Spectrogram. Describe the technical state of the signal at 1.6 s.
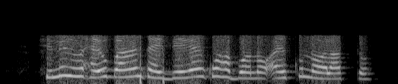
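At 1.6 s the signal sits inside a loud pop spanning 1.40 to 1.65 s, after "waxay u" and before "deegaan ku habboon oo". Two sharp pops, likely from a voltage step or pulse, rise well above the speech (around 15 dB) and show as tall waveform spikes with full-height vertical spectrogram stripes. Throughout, G.726 ADPCM at 16 kbit/s adds a harsh, level-following rasp and removes everything above 3.9 kHz, leaving a hard spectral ceiling.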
